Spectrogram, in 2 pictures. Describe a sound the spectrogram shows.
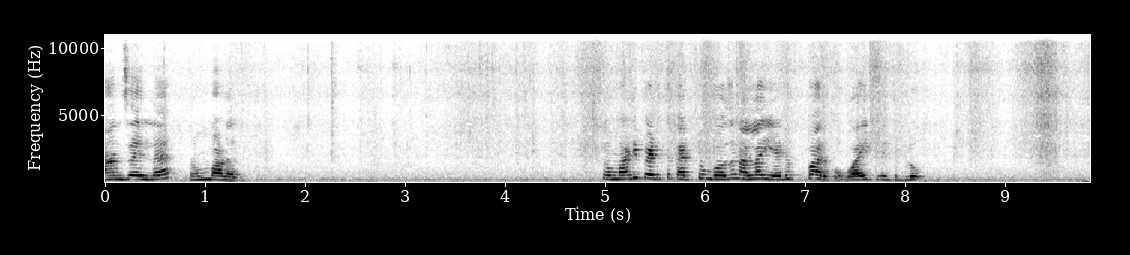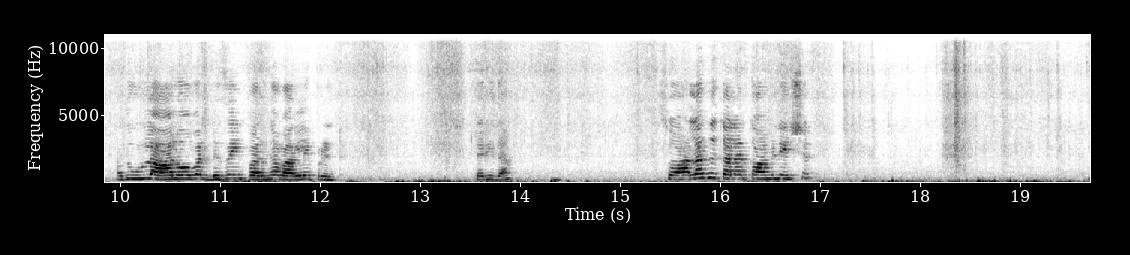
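Cloth rustles as a woman handles fabric.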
